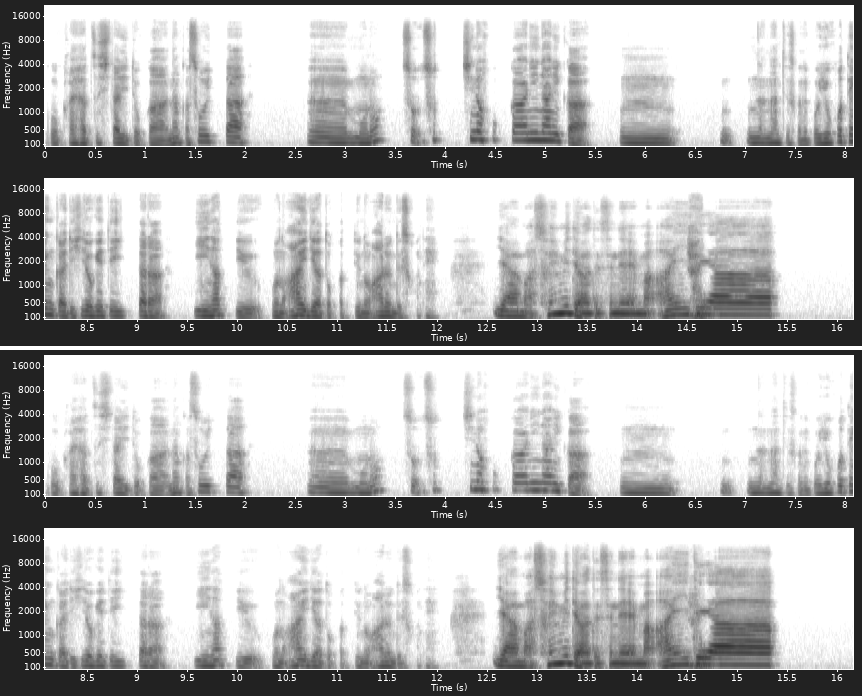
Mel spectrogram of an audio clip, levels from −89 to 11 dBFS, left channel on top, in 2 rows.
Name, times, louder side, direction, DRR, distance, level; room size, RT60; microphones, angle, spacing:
voice 1, 0.0-2.0 2.6-3.9 4.2-4.4 4.7-5.4 5.7-6.3 6.7-9.3 9.6-10.9 11.2-12.0 14.5-14.7, left 4 dB, 65° left, 0.4 m, -27 dB
voice 2, 12.6-15.3, right 2 dB, 40° right, 0.5 m, -18 dB
2.5 x 2.0 x 2.6 m
head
